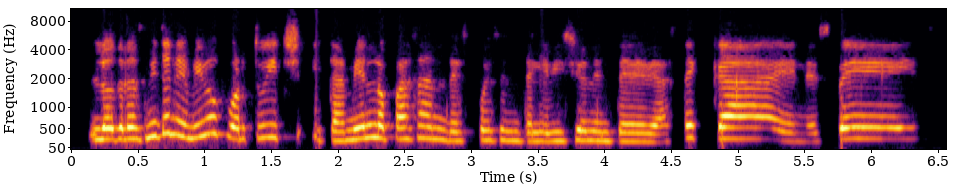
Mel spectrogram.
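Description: A woman speaks at a high pitch with ordinary pitch variation. Her pace is fairly slow, with hardly any pauses. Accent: Mexican. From Mexico. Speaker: wrestling correspondent. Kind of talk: casual chat.

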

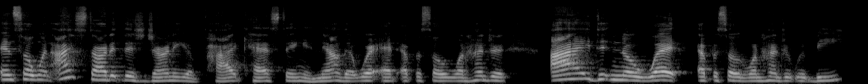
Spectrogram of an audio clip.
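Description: A woman talks at a fairly slow pace with a fairly low pitch, in a normal speaking voice. The recording is very clean with a silent background. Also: ordinary pitch variation. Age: 30s. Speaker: podcast host. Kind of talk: faith-based monologue. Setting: live taping.

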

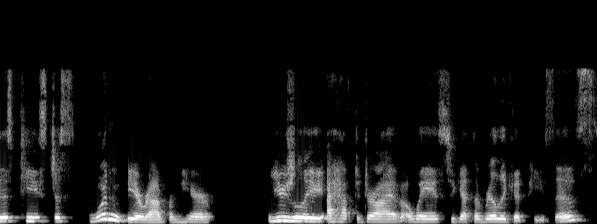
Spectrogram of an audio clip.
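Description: A woman talks at a moderate pace with a Canadian prairie accent. Her pitch sits fairly high. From Saskatchewan, Canada. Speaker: furniture refinisher. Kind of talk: interview. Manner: animated.

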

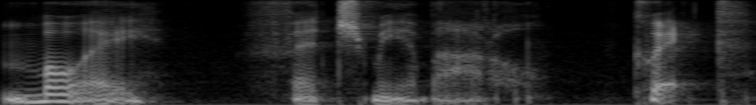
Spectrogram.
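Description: A woman whispers in a put-on character voice. It sounds wheezy and croaky. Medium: read story. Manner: knowing, mysterious.

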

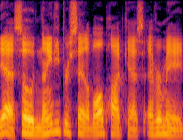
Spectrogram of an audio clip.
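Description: This is a man with a normal speaking voice and a fairly high pitch. He keeps a moderate pace and fairly even intonation. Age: 30s. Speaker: podcast co-host. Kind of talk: casual podcast interview. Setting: remote recording.

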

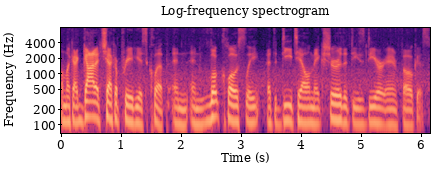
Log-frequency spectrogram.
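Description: A man with an American accent has an ordinary speaking voice. He talks at a moderate pace with hardly any pauses and fairly even intonation. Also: medium pitch for a man. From Wisconsin, US. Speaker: outdoor media hunter. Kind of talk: storytelling.

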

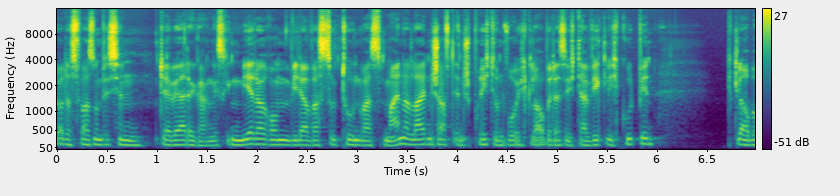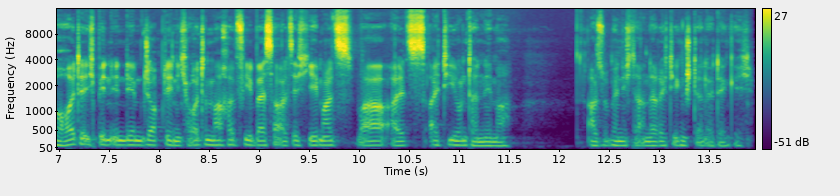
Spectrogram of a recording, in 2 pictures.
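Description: A man's medium-pitched voice with vocal fry at a very fast pace. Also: fairly even intonation. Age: 50s. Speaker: podcaster and coach. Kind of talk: interview. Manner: hesitant fillers.

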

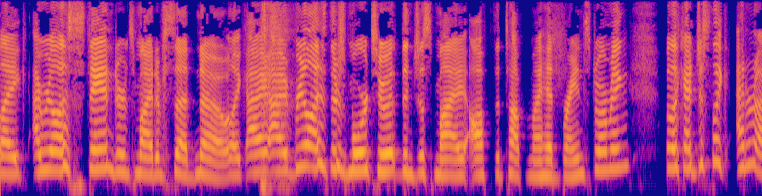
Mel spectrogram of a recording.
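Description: A woman with an American accent and an unremarkable speaking voice, at a fairly quick pace with ordinary pitch variation, in a dry, close sound with no echo and a quiet background. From US South. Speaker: podcast host. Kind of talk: casual chat. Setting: video call.

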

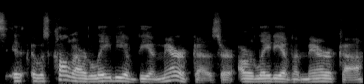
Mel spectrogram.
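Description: Lively intonation and a fairly quick pace mark this man's fairly high-pitched voice, with a slight Wisconsin accent. The sound is dry and close, with no echo. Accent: Wisconsin Midwestern, slight. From Wisconsin, US. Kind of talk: casual interview, storytelling.

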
